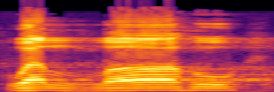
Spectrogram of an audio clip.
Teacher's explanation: مع تفخيم اللام لأنها جاءت بعد حرف مفتوح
